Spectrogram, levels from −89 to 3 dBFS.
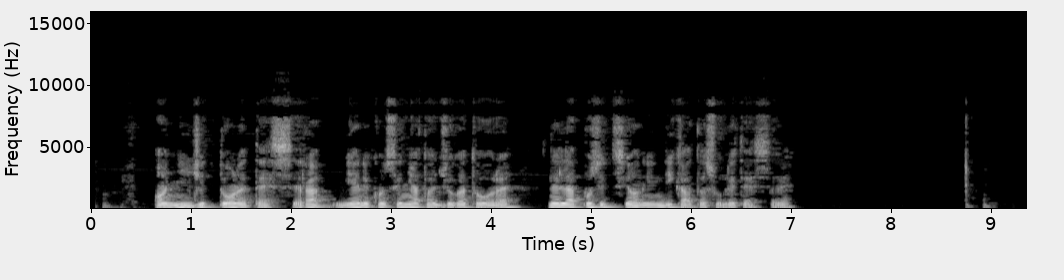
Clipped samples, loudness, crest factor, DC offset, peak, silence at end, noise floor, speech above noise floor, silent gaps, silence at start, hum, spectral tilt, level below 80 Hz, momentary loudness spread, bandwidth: under 0.1%; -21 LUFS; 18 dB; under 0.1%; -4 dBFS; 0.4 s; -88 dBFS; 68 dB; none; 0.1 s; none; -6.5 dB/octave; -48 dBFS; 10 LU; 9.2 kHz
